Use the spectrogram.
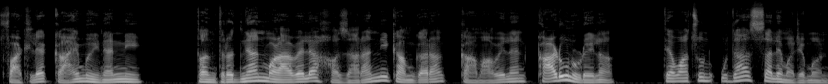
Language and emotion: Goan Konkani, sad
